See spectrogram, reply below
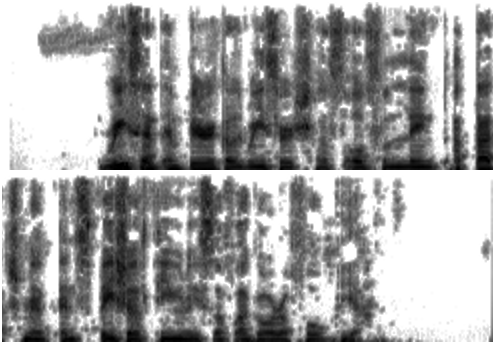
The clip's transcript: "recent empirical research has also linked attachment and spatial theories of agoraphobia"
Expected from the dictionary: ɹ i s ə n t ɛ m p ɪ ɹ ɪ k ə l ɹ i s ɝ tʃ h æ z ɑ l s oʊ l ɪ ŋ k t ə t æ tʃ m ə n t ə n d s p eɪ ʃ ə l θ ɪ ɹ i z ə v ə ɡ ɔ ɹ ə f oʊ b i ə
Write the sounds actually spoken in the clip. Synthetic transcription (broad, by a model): ɹ i s ə n t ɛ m p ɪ ɹ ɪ k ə l ɹ i s ɝ tʃ h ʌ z ɑ l s oʊ l ɪ ŋ k t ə t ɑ tʃ m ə n t ə n d s p eɪ ʃ ə l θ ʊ ɹ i s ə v ə ɡ ɔ ɹ ə f oʊ b i ə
